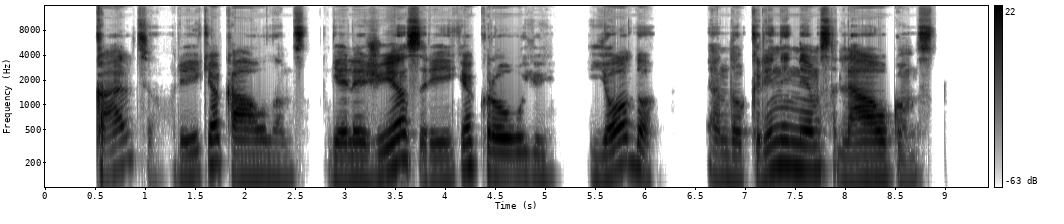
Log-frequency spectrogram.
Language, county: Lithuanian, Šiauliai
